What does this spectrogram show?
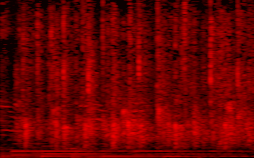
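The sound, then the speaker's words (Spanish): An audience applauds the Lord, clapping steadily in a dense, continuous patter, with sustained low keyboard tones humming underneath throughout. “Alguien que lo, si usted lo cree, tiene que darle un mejor aplauso al Señor.”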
